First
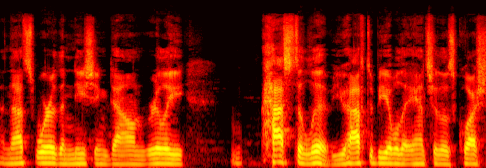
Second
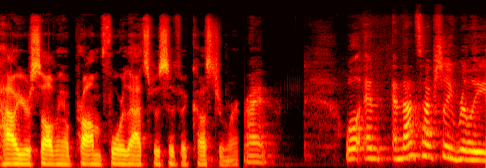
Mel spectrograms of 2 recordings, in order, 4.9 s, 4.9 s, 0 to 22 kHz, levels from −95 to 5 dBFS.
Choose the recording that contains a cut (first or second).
second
